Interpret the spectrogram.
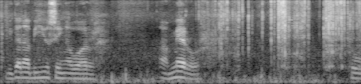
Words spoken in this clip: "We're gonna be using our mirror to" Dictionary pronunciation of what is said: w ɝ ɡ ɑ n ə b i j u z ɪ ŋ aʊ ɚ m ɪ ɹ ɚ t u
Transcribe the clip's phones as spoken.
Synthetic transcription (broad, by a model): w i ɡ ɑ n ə b i j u s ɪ ŋ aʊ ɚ m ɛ ɹ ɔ t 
